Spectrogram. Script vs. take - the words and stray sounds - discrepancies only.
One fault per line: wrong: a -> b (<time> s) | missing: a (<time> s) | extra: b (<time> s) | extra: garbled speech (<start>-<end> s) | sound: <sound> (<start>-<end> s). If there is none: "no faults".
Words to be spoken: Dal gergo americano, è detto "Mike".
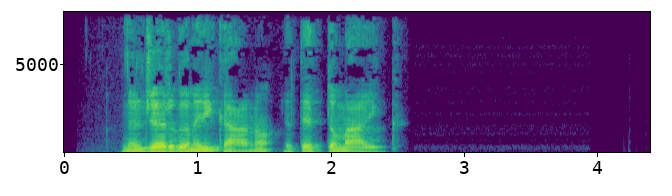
wrong: Dal -> Nel (0.5 s)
